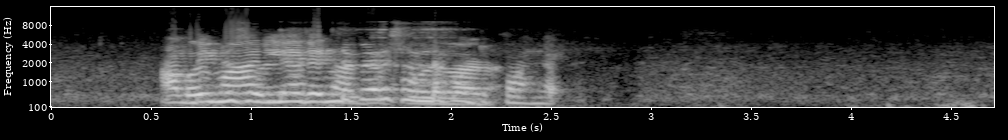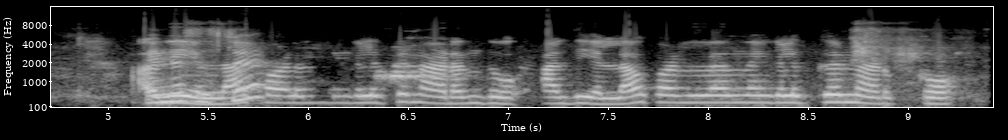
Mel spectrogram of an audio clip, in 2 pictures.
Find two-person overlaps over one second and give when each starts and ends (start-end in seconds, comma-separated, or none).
0.7-2.2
